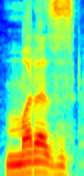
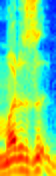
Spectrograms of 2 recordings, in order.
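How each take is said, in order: First: The word is said as two syllables. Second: The word is said as one syllable. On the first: The speaker calls it right. "सही है" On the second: The speaker calls it wrong. "मर्ज भी गलत है"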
